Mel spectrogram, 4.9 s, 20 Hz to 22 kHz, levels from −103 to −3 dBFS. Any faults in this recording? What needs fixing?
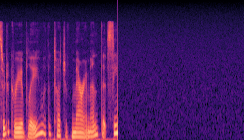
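At 2.36 s the speech drops out abruptly to a faint residue of hiss, roughly 45 dB down, lasting to the end. The likely cause is a lost source feed while the chain after it stayed live. The waveform collapses to a thin flat band, and the spectrogram shows only even broadband noise with no harmonics. Monitoring input connections and levels during capture would catch a lost feed in time to re-record.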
